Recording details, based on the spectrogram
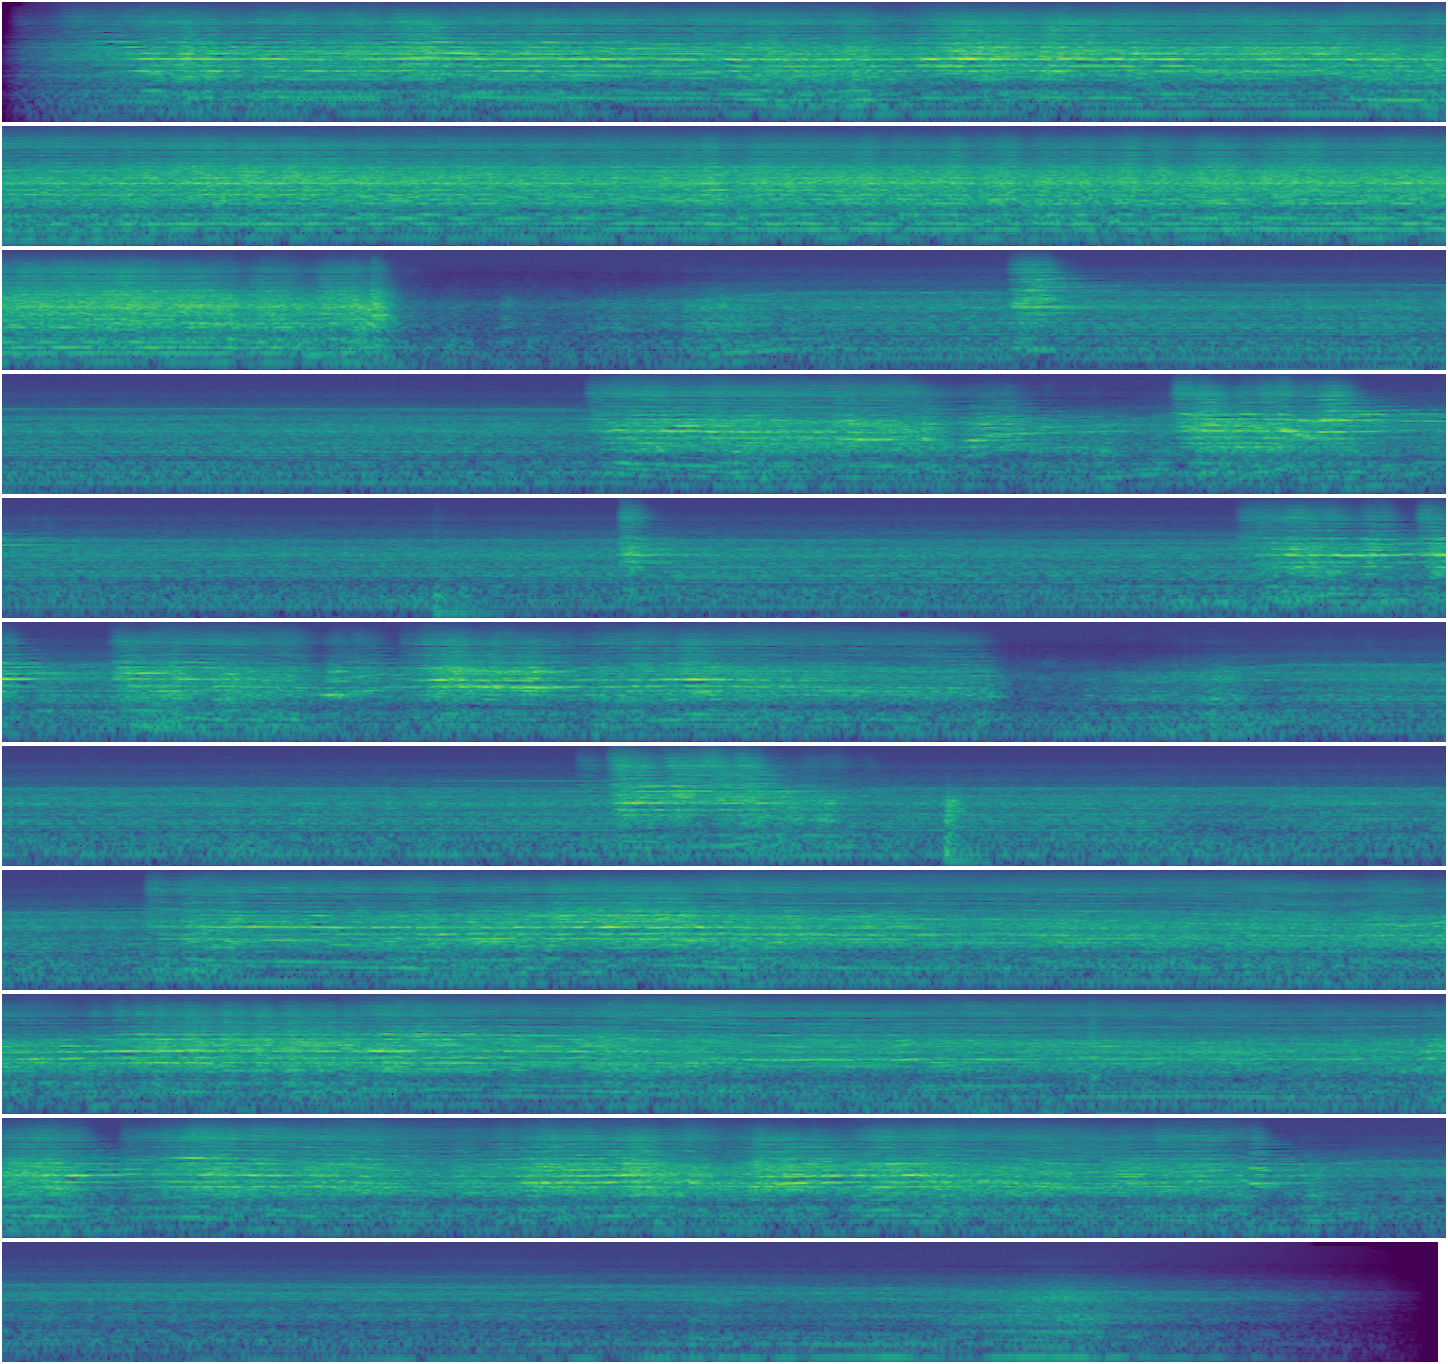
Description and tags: annoying-neighbors-on-saturday-afternoon
annoying neighbors on saturday afternoon
circular, germany, homeworker, neighbors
